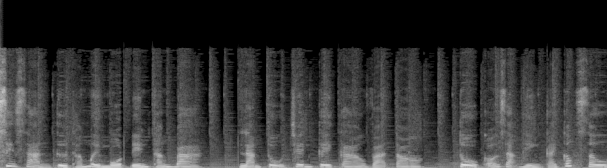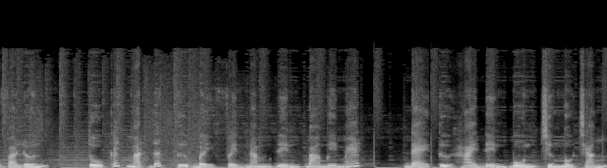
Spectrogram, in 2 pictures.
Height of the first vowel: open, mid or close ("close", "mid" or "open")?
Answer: close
